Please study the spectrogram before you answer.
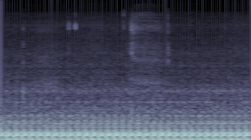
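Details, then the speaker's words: Motorcycle started with the start button in neutral with the clutch squeezed in: engine running at a steady, even fast idle with no knocks or misses; sounds healthy. "With that clutch still squeezed in, I'm going to use my thumb to press the start button, and you'll hear the bike start up."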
